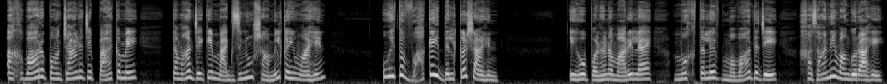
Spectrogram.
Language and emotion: Sindhi, happy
